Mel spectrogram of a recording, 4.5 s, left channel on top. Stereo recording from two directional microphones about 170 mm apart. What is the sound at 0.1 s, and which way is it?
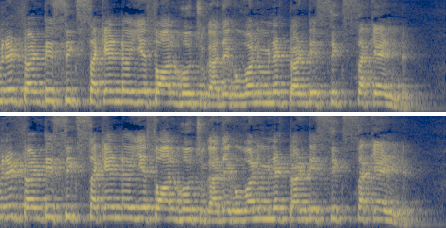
Speech, 15° left (ahead or behind).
